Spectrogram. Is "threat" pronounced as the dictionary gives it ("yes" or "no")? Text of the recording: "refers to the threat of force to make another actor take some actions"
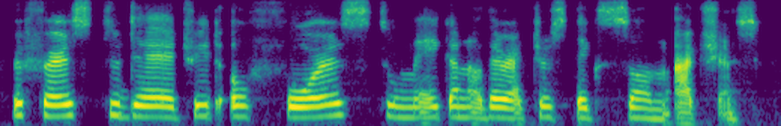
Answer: no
